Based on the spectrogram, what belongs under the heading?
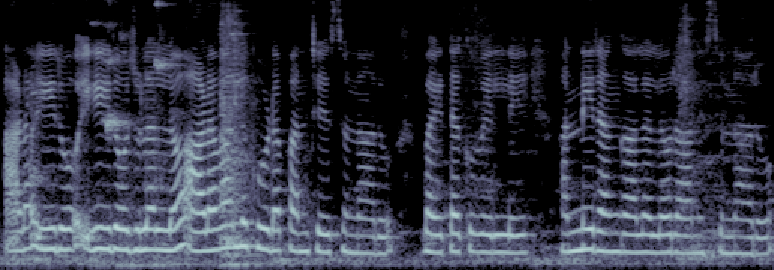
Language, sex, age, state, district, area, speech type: Telugu, female, 45-60, Telangana, Ranga Reddy, urban, spontaneous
